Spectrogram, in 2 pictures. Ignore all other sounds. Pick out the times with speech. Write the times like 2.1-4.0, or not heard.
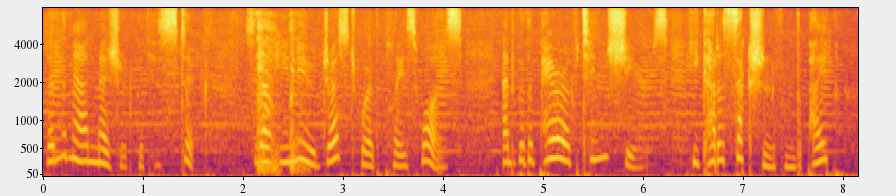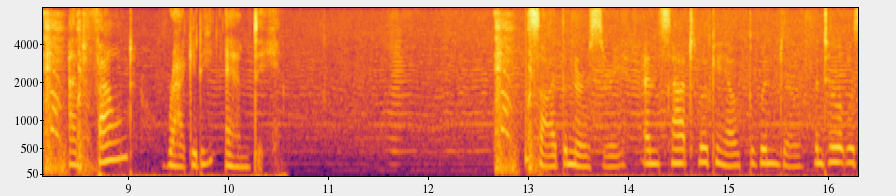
0.0-10.6, 12.9-16.2.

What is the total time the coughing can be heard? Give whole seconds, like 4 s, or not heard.
2 s.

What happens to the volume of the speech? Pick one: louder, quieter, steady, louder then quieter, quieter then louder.
steady.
